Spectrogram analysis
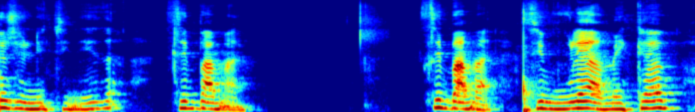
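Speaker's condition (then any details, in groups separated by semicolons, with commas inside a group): Multiple sclerosis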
